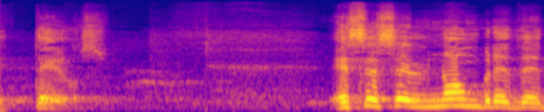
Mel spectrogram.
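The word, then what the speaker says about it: θεός: la palabra para Dios se pronuncia feos pero se escribe con t teos Ese es el nombre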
